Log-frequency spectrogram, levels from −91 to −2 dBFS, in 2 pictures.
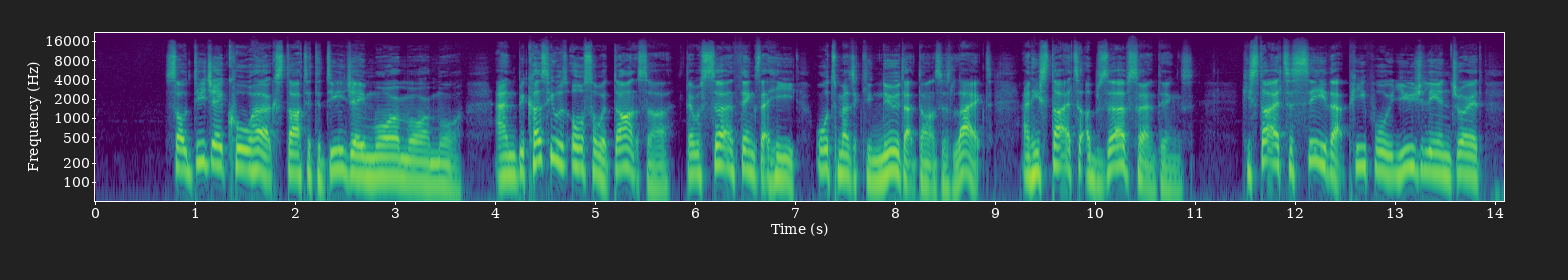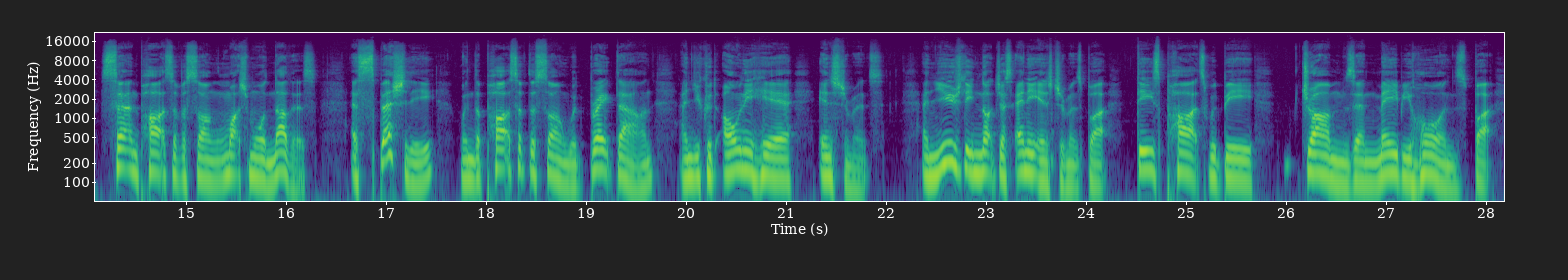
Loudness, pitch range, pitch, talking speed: -22 LUFS, 110-155 Hz, 130 Hz, 185 wpm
